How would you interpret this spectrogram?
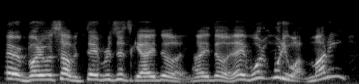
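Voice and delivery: a light, loud throaty Brooklyn accent impression. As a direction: greet the crowd like a Brooklyn guy, throaty and loud. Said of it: "a throaty Brooklyn accent".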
